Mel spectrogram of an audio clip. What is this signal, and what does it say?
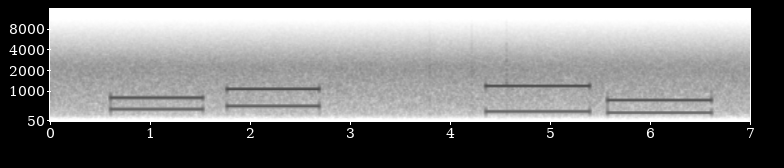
Aircraft SELCAL, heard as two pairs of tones, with radio static. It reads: DK-FP BQ-AJ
